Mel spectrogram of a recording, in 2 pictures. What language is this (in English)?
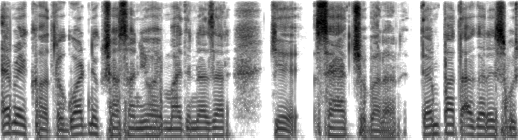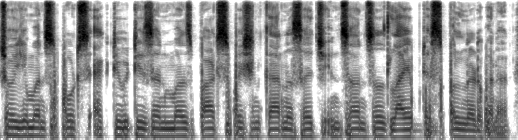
Kashmiri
